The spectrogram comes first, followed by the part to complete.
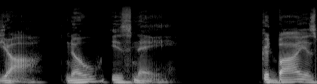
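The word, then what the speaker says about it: já: thank you is T yes is yah no is nay goodbye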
